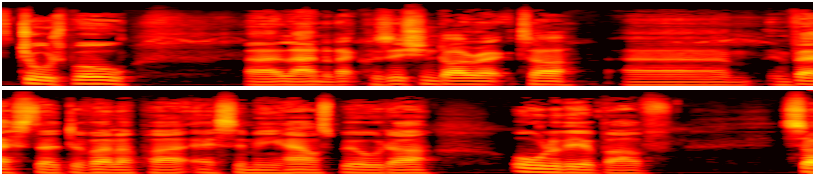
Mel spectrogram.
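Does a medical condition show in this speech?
No.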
